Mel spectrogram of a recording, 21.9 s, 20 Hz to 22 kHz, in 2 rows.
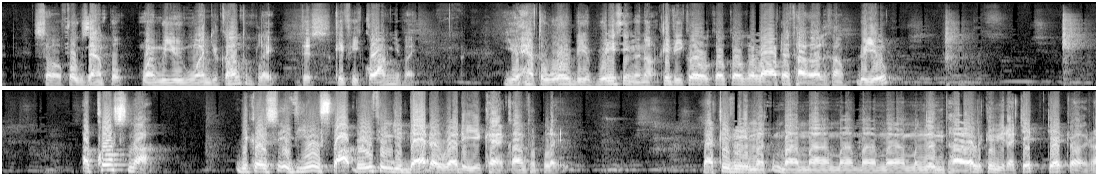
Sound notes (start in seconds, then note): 9.0 background chattering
